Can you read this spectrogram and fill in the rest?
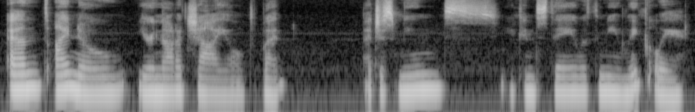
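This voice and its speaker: A woman playing a possessive, motherly yandere in a soft-spoken ASMR roleplay, gentle and coaxing, often slipping toward a breathy whisper. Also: mid-range voice, fairly even intonation, takes it slowly, no echo. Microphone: close studio mic.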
